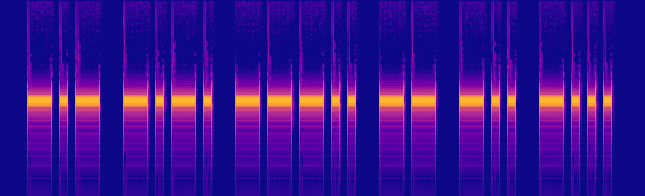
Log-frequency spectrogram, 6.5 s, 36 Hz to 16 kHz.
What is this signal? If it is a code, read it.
Morse code, heard as a keyed tone, about 16 wpm, 700 Hz. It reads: KC8MDB
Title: USA Callsign DE Callsign 15wpm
